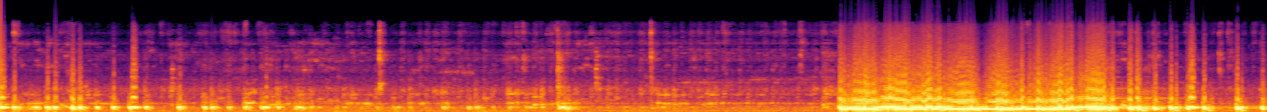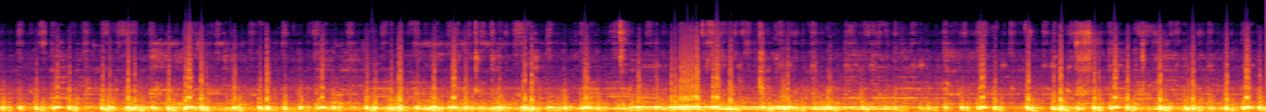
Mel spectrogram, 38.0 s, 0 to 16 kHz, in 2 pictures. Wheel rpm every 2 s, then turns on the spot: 0, 0, 0, 0, 0, 0, 0, 0, 0, 0, 0, 0, 0, 0, 0, 0, 0, 0, 0.
none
